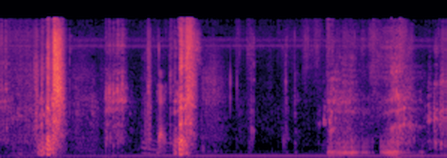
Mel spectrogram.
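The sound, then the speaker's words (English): A tiger named Gabriel makes a few rough, breathy vocal bursts mixed with wet rasping licks as it licks a person, coming in separate loud spurts with quieter gaps between them over a low steady hum. “Hear the sound of what it sounds like to get licked by a tiger.”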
